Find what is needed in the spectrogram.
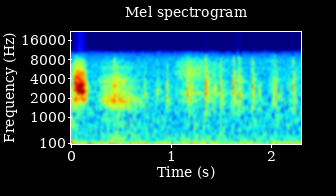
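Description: Faint computer keyboard keystrokes: several light, irregularly spaced clicks.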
